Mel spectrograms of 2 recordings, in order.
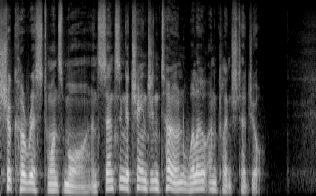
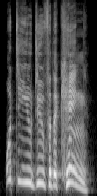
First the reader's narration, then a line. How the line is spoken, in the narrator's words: April shouted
